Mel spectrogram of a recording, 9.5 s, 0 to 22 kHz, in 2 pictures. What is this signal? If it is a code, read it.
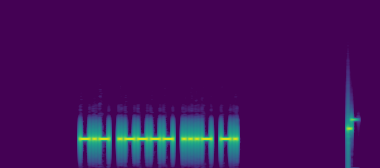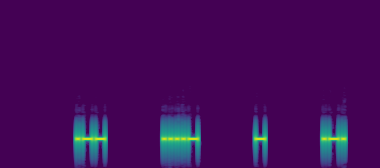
Morse code, heard as a keyed tone, about 31 wpm, spaced as for 16 wpm, 700 Hz. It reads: K1VN W4TR
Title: USA Call Signs - 4 Characters - 6x Character Spacing - 30wpm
